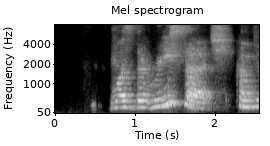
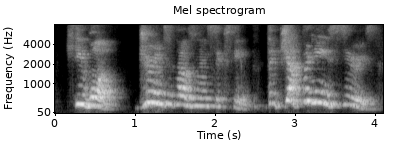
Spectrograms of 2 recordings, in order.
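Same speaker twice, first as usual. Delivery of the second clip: during pushed up and Japanese lifted high; reordered demo with emphasis on during and Japanese; stress on during; 4 semitones higher, 3 dB louder than usual. Shown as a demonstration. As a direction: lean on the word during, then lift Japanese. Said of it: "put an emphasis on whatever you want".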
